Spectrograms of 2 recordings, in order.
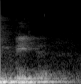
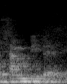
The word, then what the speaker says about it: Schumpeter: I pronounce it Schumpeter. Joseph allows Schumpeter, or Schumpeter if you want to put it.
